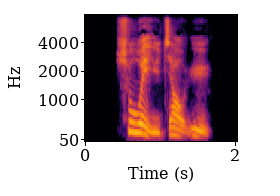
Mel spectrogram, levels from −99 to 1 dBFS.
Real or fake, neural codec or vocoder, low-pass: real; none; 7.2 kHz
